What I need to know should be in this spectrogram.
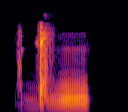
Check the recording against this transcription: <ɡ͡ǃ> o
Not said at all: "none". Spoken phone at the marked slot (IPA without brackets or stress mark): ɡ͡ǃ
